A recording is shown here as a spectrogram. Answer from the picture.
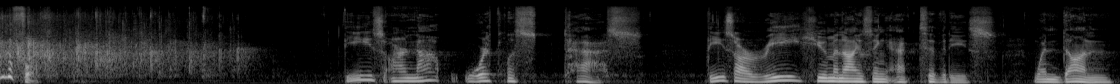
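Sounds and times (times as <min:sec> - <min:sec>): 
faint applause from a congregation in a church sanctuary: 0:00.0 - 0:02.6
speech: 0:00.2 - 0:00.6, 0:03.4 - 0:06.4, 0:07.1 - 0:11.1.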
